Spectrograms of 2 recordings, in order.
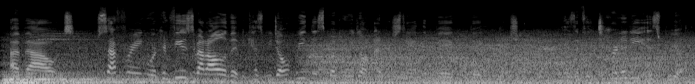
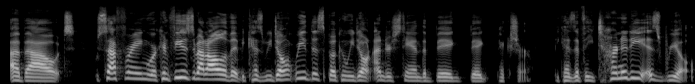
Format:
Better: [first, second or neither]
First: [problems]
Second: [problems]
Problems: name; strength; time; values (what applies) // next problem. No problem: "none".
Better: second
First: rain or running water; very loud; throughout; 3 dB above the speech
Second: none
